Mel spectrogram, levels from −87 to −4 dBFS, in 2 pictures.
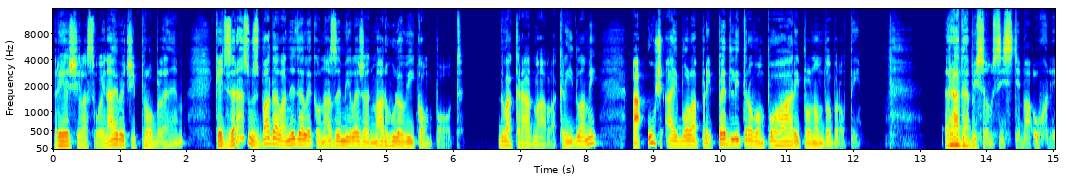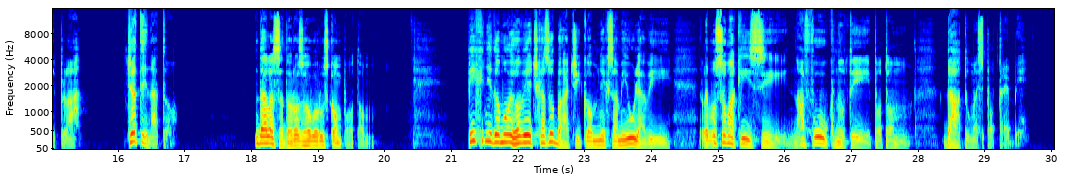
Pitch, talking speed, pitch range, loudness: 120 Hz, 120 wpm, 100-150 Hz, -27 LUFS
